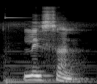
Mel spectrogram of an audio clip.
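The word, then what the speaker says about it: listen: Next one लिसन. अब यहाँ पर T साइलेंट है, लिसन पढ़ते हैं इसको.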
